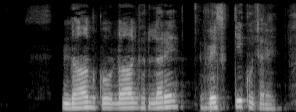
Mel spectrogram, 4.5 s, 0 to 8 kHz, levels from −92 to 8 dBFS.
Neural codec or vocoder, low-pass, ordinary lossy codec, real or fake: none; 7.2 kHz; AAC, 32 kbps; real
